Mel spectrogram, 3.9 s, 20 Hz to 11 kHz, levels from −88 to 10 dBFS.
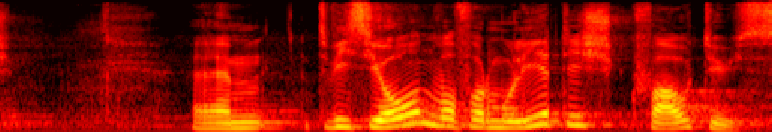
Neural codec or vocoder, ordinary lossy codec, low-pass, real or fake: none; none; 9.9 kHz; real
